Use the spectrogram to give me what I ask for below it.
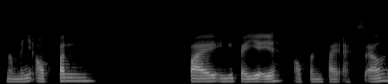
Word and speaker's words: OpenPy: Nah, jadi kita akan menggunakan salah satu Python modul ya, namanya OpenPy, ini PY ya, OpenPyXL, dibacanya OpenPy.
